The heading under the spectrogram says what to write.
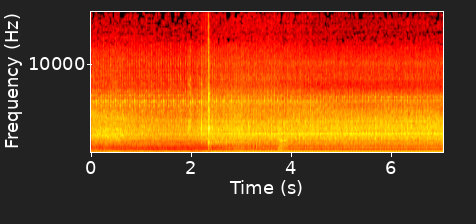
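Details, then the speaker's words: Toyota Calya being checked because AC suddenly stopped cooling, at idle: brief clunk then the engine note drops and settles as the AC compressor clutch engages and the outer plate spins evenly, normal compressor operation. "Untuk saklar pada saat kita on dia akan berputar di bagian clutch setnya."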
